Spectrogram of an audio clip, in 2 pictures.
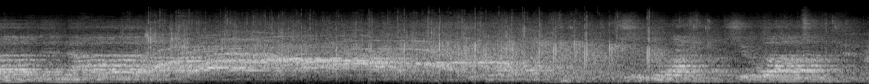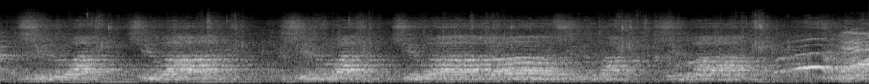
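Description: A piano plays along with the choir.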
